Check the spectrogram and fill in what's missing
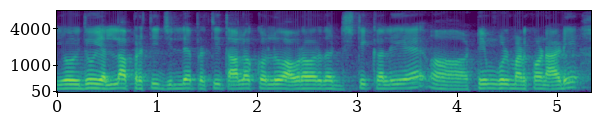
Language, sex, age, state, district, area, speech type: Kannada, male, 18-30, Karnataka, Tumkur, rural, spontaneous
